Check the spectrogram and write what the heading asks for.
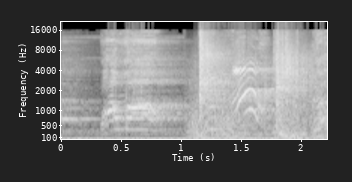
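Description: Film soundtrack: voices in the first second, then from about a second in loud thuds and crashing impact effects with short rising-and-falling cries, the loudest hit near the end.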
